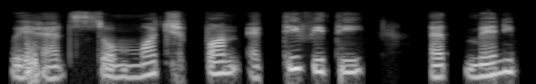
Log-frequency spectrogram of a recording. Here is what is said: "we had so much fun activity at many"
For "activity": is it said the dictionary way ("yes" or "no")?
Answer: yes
